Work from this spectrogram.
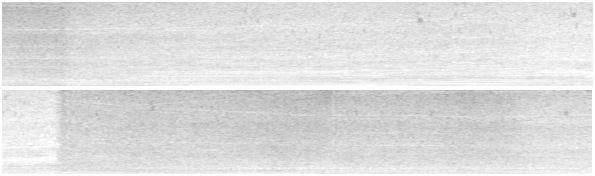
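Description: Steady drone of an ARCA race car engine in a racing video game, holding a sustained high pitch that shifts gear partway through and keeps running loud and continuous for the whole stretch.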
